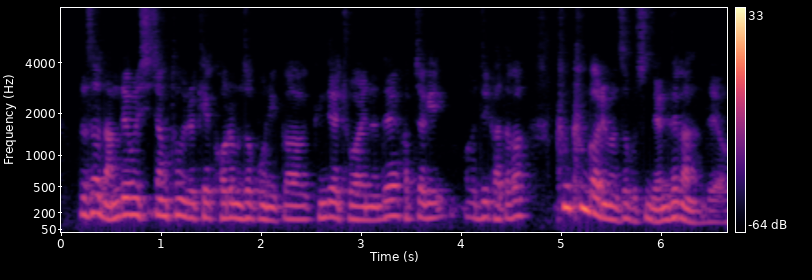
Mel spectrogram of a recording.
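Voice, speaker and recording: The speech moves at a very fast pace with hardly any pauses. Pitch varies in an ordinary way. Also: man. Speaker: education professor. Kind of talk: lecture. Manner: casual, conversational storytelling.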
